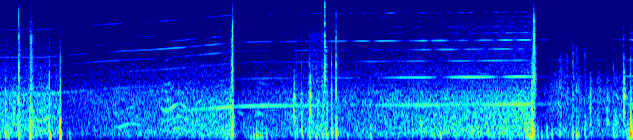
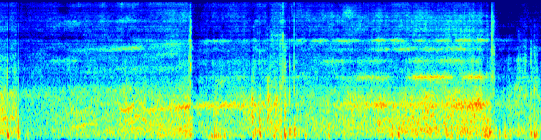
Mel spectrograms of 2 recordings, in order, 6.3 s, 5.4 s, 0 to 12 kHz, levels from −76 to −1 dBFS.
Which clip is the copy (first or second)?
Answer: second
